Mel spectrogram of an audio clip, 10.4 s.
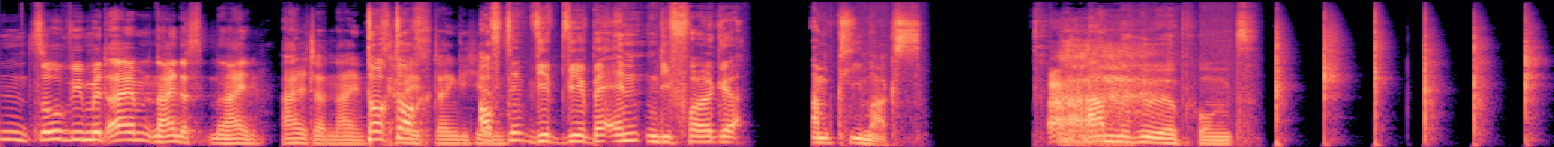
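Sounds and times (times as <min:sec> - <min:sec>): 
speech: 0:00.0 - 0:06.2, 0:06.9 - 0:08.4
hand clapping: 0:08.4 - 0:10.3.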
